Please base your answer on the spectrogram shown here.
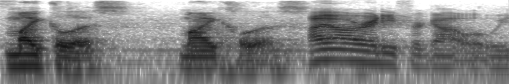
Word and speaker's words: Mikolas: Miles Mikolas. I sound really weird when I try to say it correctly. Going for St. Louis. Mikolas? I think it's Michaelis.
